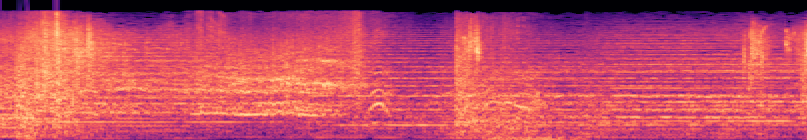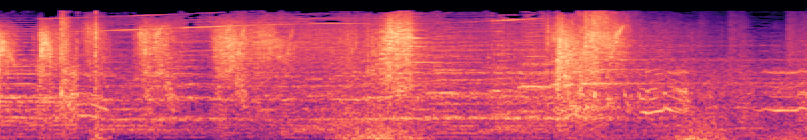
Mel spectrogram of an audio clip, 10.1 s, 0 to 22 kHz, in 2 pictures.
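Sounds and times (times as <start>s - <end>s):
orchestral score: 0.0s - 10.0s.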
